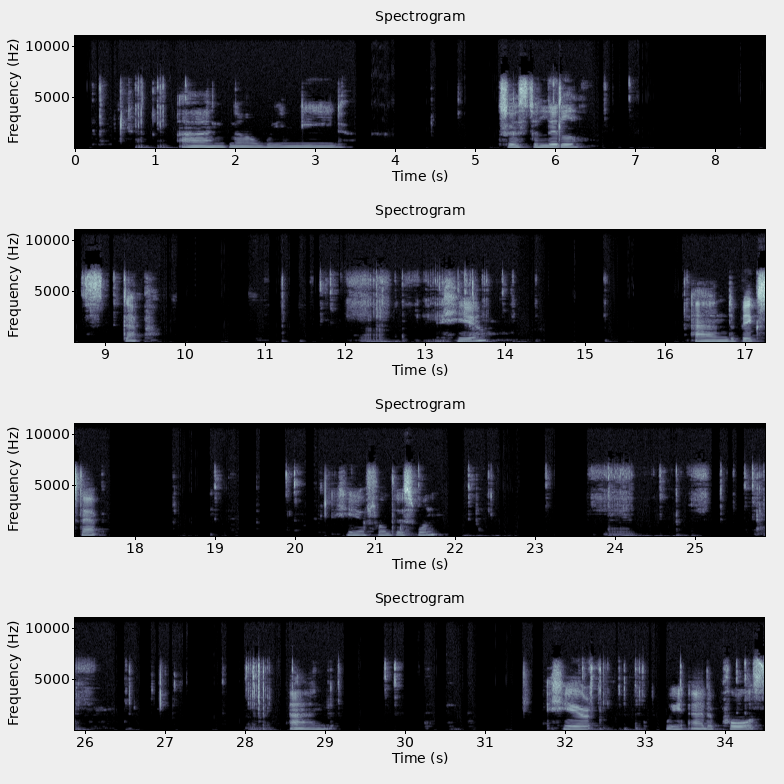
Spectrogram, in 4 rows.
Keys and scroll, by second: 12.6 shift+r, 24.7 r, 32.7 shift+d.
